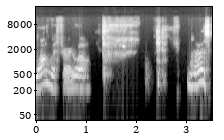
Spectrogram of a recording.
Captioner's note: laughs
